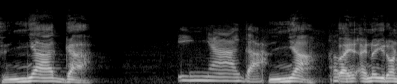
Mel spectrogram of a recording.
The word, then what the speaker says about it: Nyaga: that yeah bunny face so how do i pronounce your surname yes this african names where they have issues so it's nyaga yeah i know you don't have one yeah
